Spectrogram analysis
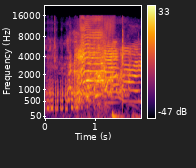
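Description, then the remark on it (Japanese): A child's voice imitates a sheep's bleat for the Year of the Sheep, a wavering, drawn-out "baa" that follows a few short choppy syllables, fairly loud. “では、羊の鳴き真似をどうぞ。”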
